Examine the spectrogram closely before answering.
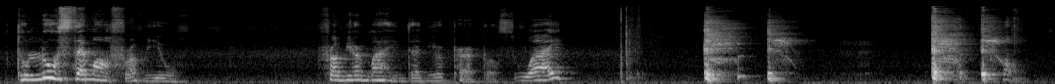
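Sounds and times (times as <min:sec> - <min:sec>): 
speech: 0:00.2 - 0:02.0, 0:03.3 - 0:07.9
harsh chesty coughing: 0:07.0 - 0:08.1, 0:09.3 - 0:10.3.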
